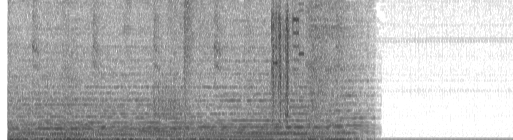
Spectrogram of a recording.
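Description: Upbeat music plays loudly, then cuts off abruptly.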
